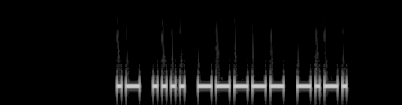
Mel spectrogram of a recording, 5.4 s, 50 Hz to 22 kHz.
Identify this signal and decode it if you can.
Morse code, heard as a keyed tone, about 20 wpm, 700 Hz. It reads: AH0C
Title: USA Call Signs - 4 Characters - Repeated 2x - 20wpm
